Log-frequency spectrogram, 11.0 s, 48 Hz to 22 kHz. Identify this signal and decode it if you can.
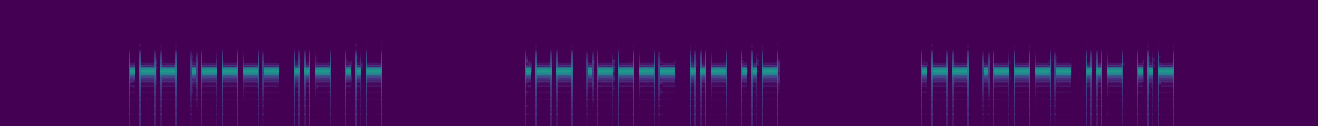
Morse code, heard as a keyed tone, about 28 wpm, 700 Hz. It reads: W1UU W1UU W1UU
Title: Easy Call Signs Repeated 3x - 28wpm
